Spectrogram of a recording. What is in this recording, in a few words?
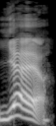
Female yeah; blastmorph pinball; xbox series xs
